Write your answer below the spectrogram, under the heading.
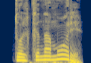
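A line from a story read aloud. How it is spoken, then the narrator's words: Trembling voice. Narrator (Russian): сказала она дрожащим голосом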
